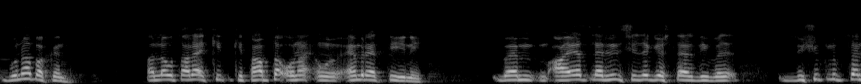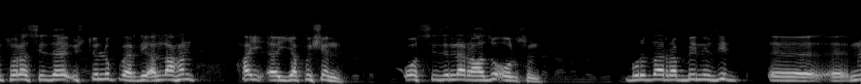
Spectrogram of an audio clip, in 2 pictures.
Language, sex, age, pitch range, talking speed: Turkish, male, 60-79, 180-220 Hz, 90 wpm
